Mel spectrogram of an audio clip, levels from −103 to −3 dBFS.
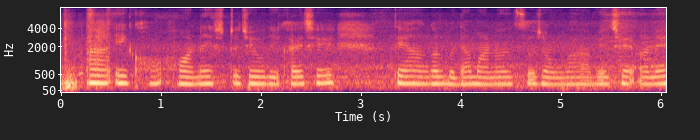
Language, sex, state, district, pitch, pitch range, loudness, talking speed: Gujarati, female, Gujarat, Gandhinagar, 210 Hz, 200-220 Hz, -18 LUFS, 150 wpm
